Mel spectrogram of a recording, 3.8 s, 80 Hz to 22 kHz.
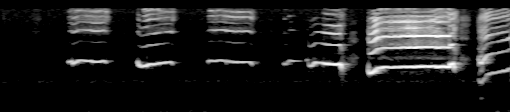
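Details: Three sleepy Shiba Inu puppies, sibling males and a female born January 7, give thin high whines. Steady notes come about twice a second, then longer, rising cries follow near the end over a faint steady hum.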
